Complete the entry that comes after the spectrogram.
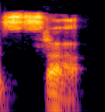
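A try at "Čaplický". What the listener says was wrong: Like a ch. I thought it was more of a ch. Because CZECH would be Czech for the Czech Republic. So there was a Chaplicky.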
